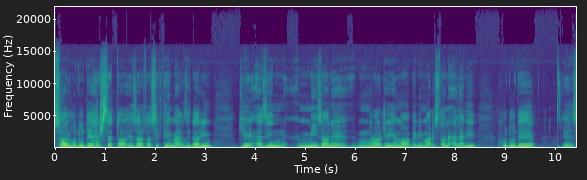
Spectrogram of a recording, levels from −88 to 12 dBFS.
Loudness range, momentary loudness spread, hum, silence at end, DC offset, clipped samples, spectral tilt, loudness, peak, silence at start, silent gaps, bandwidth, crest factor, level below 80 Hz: 2 LU; 9 LU; none; 0 s; under 0.1%; under 0.1%; -6 dB/octave; -19 LUFS; 0 dBFS; 0 s; none; 16 kHz; 18 dB; -46 dBFS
